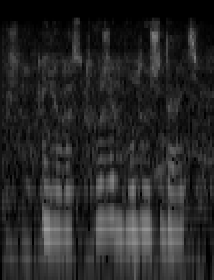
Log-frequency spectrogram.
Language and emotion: Russian, neutral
